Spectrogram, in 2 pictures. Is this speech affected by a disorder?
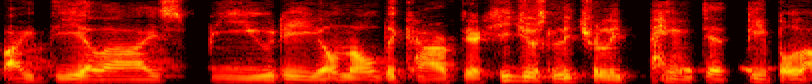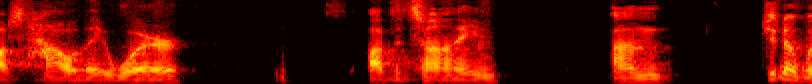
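No.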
